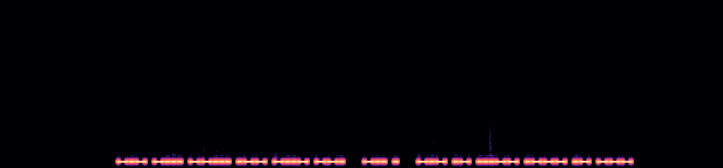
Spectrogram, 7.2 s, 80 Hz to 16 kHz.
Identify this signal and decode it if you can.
Morse code, heard as a keyed tone, about 40 wpm, 700 Hz. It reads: KB7WXG DE KA3JAO
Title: USA Callsign DE Callsign 40wpm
